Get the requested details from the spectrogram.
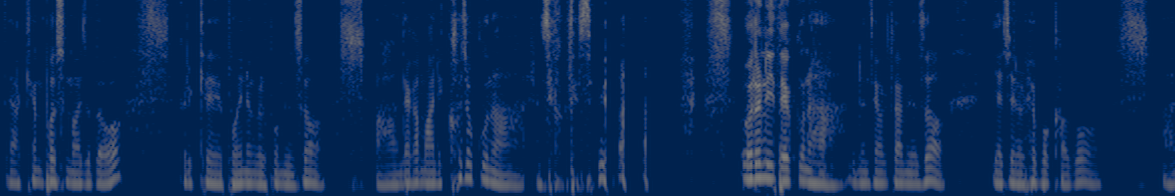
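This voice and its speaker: A male pastor preaching a sermon in a conversational, anecdotal way, with fillers and pauses. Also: mid-range voice, warm tone, no echo.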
